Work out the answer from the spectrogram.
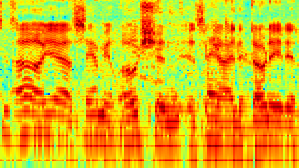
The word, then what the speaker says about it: Oschin: then this is the Samuel how do you pronounce it oh yeah Samuel ocean is a guy that donated a lot of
